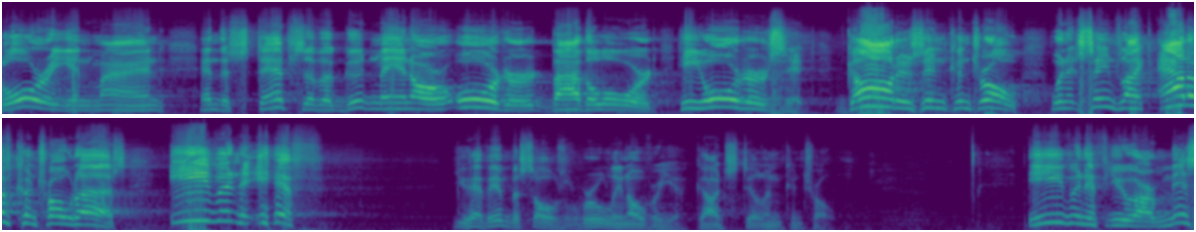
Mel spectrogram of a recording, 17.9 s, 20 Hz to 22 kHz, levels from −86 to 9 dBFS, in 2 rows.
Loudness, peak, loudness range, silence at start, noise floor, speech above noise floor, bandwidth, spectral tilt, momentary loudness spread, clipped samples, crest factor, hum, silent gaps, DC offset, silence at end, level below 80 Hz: -16 LUFS; 0 dBFS; 20 LU; 0 s; -70 dBFS; 50 dB; 18 kHz; 1 dB/octave; 21 LU; under 0.1%; 20 dB; none; none; under 0.1%; 0 s; -58 dBFS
